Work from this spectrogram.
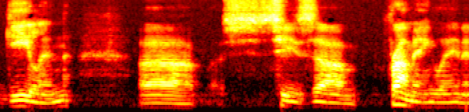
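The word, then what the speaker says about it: Ghislaine: They pronounce it as Jiz Lane and it's not. It's Gilen.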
